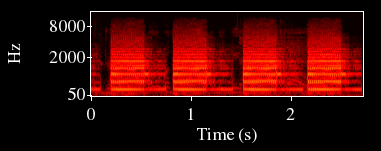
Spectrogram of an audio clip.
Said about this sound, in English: Okay, now listen. This is important, so you better play the horn.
